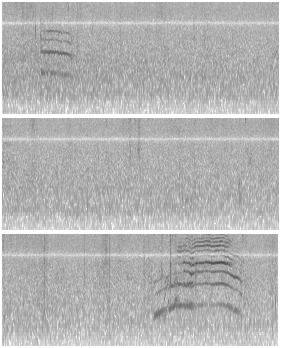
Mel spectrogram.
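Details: Young kittens from one litter: a single high mew near the start, then a long near-silent gap with faint hiss, and a louder arching cry, slightly doubled, near the end.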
